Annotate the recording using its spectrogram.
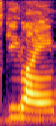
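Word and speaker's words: Ghislaine: And Gain Maxwell, I know her name is Gilain. Don't even bother me about the pronunciation.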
